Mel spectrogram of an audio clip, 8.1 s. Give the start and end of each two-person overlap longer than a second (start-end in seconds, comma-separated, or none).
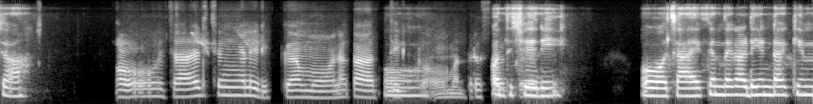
none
